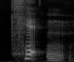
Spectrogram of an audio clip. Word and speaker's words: kitten: words right here and just listen for that glottal T when I say Mountain certain kitten the The Sounds coming from your throat waitting wait and see I I want you to try to listen for that glottal te just wait and see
